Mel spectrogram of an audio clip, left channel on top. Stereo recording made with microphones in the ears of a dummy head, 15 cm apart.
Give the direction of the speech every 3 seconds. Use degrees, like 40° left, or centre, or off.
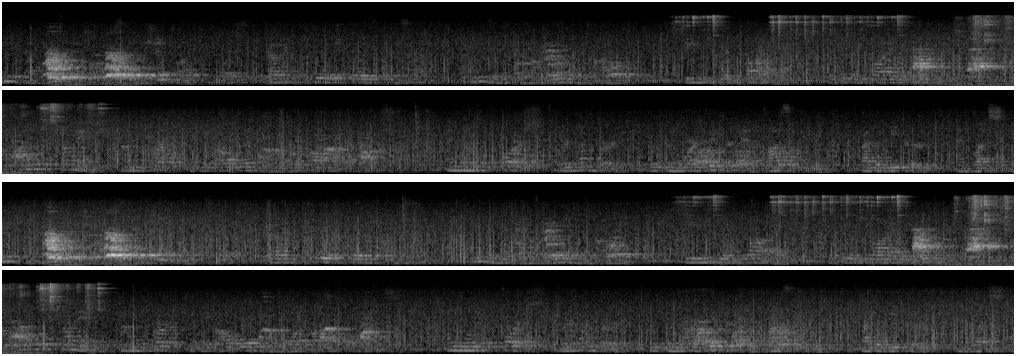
80° left, 80° left, 80° left, 70° left, 70° left, 40° left, 30° left.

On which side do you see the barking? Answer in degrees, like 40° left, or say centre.
30° right.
